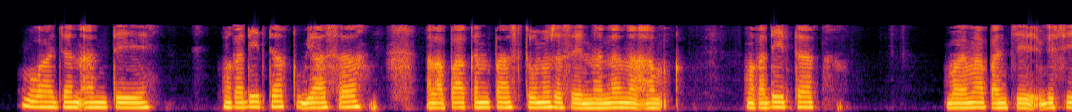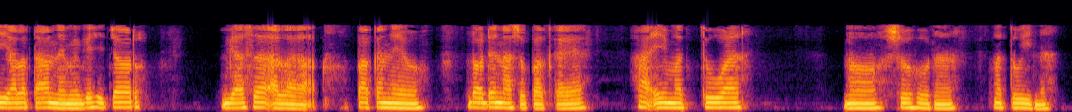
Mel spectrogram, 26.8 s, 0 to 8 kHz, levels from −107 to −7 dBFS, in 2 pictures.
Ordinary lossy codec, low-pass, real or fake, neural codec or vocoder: AAC, 16 kbps; 7.2 kHz; real; none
